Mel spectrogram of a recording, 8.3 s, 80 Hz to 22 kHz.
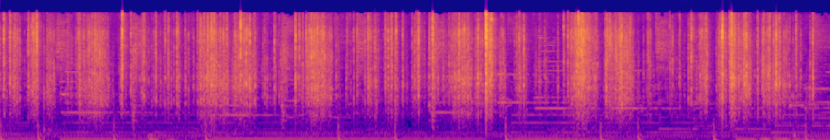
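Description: Rapid plastic clicking and clacking of a 5x5x4 cuboid twisty puzzle as its layers are turned one after another, over steady background music.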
